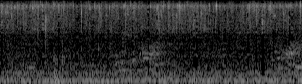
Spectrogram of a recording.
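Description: Breaded fish fillets deep-frying in a pot of hot oil: a faint, steady sizzle with fine crackling.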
